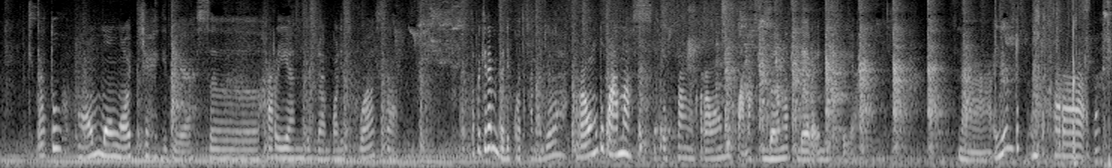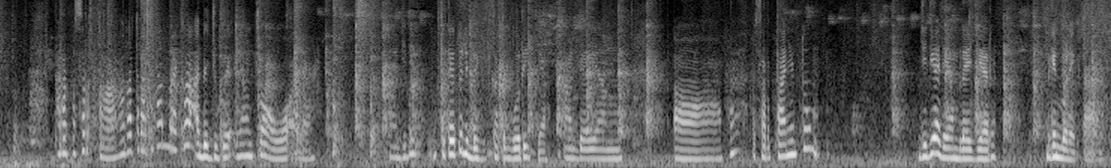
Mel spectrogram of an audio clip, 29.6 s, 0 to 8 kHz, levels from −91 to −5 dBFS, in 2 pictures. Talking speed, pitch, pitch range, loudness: 130 wpm, 180 Hz, 165-230 Hz, -27 LUFS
